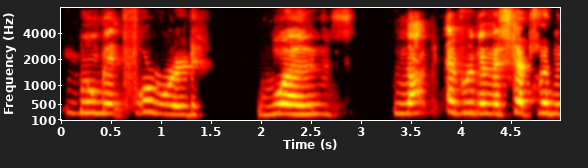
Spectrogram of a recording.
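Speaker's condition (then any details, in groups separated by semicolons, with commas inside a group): Cerebral palsy; spastic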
